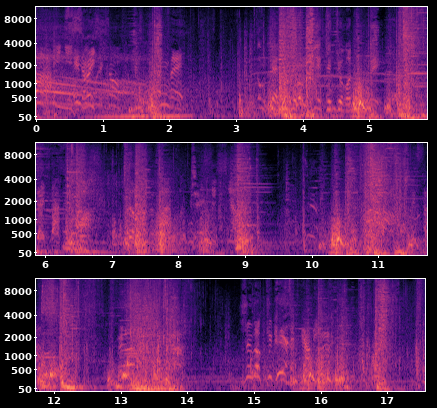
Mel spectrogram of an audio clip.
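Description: Men grunt and shout while fighting.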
